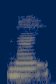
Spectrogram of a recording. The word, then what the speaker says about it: Mai: A et la I, ¿cómo se va a pronunciar estos dos juntitos? Se va a pronunciar como una E.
